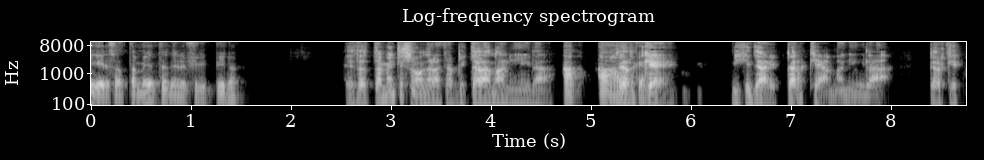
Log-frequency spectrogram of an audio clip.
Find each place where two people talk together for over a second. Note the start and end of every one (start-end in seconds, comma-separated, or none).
none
